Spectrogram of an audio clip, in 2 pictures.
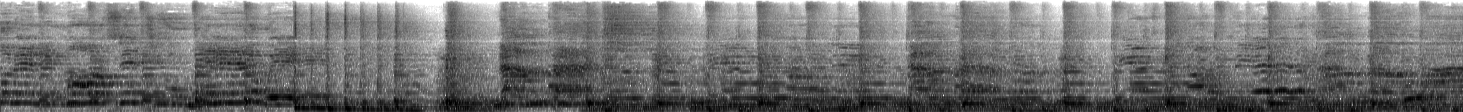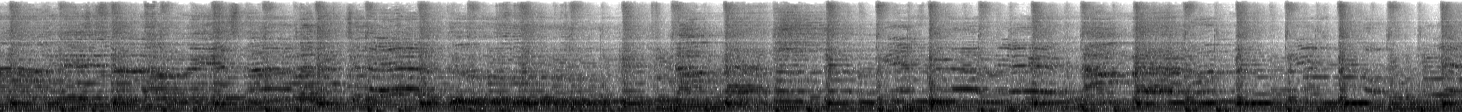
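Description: Live rock band playing, with singing over electric guitars, bass, drums and keyboards. A falling slide in the low end about two to four seconds in leads into the full band.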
